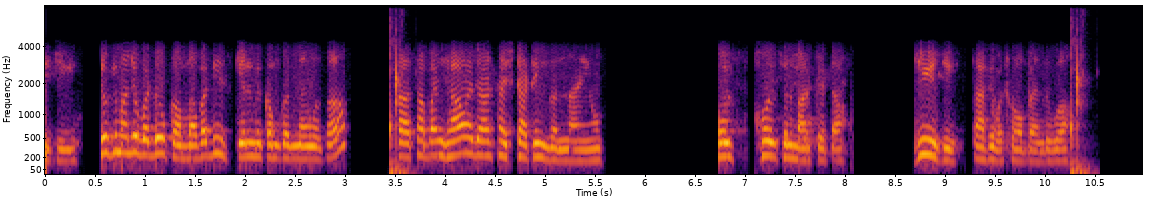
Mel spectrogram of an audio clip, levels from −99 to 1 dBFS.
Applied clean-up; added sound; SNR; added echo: none; Drip / Water; 7 dB; none.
